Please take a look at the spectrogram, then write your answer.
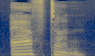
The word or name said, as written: afton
